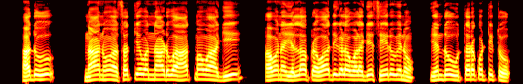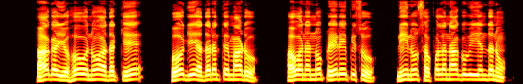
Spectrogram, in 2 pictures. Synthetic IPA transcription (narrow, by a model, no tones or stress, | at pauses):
ɐd̪u | naːnuɐsɐt̪jɐʋɐnːaːɽuʋɐaːt̪mɐʋaːɡi | ɐʋɐnɐɛlːɐpɾɐʋaːd̪iɡɐɭɐɔɭɐɡe̞se̞ːɾuʋe̞nu | e̞nd̪uːt̪ːɐɾɐko̞ʈːit̪ːu | aːɡɐjeɦɔːʋɐnuɐd̪ɐkːe̞ | ɦhoːɡiɐd̪ɐɾɐnt̪e̞maːɽu | ɐʋɐnɐnːupɾeːɾeːpisu | niːnusɐpʰɐlɐnaːɡuʋie̞nd̪ɐnu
